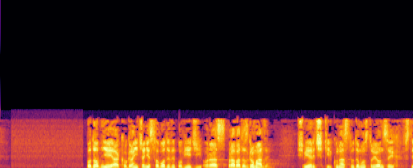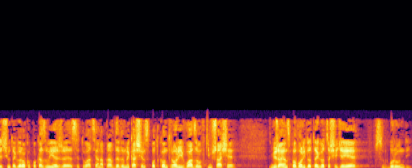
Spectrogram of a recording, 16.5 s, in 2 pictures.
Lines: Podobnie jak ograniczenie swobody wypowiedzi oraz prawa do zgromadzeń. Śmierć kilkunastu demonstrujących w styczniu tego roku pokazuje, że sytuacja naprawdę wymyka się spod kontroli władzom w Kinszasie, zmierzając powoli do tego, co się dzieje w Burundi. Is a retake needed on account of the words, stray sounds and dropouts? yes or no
no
